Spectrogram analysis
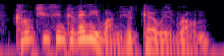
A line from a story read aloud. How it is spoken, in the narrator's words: he said, lowering his voice so that Ron wouldn't hear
